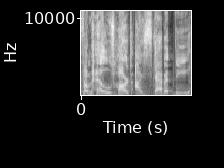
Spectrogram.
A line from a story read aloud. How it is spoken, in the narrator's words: I screamed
